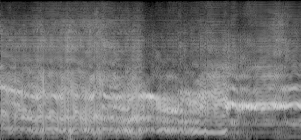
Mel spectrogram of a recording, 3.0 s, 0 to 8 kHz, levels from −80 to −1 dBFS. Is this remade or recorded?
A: remade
